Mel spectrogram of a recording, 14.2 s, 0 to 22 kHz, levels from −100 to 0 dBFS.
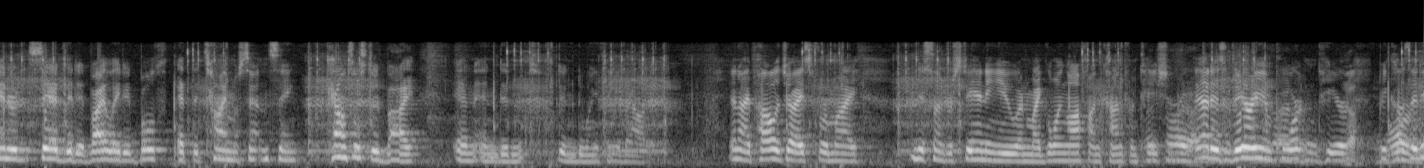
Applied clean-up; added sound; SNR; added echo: none; Telephone; 17 dB; none.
